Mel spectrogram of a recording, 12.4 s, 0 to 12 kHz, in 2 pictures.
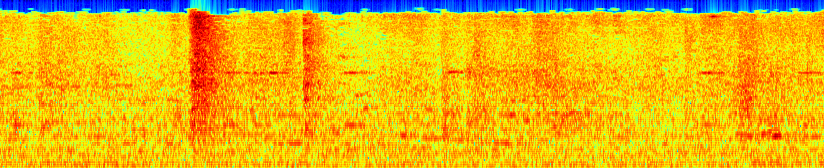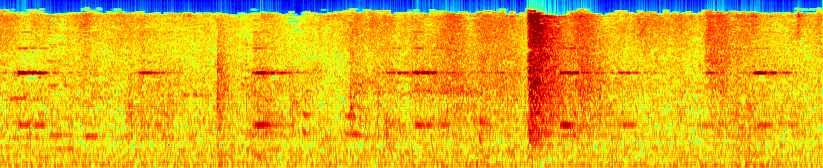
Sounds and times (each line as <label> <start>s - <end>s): cashiers 0.0s - 12.3s
cash registers 5.2s - 12.3s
